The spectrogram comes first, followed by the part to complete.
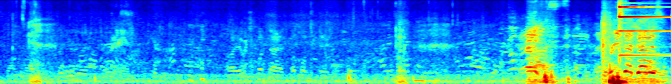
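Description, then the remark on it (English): A single bright bell, rung to mark a pitch at a baseball game, rings out loudly near the end, its clear tone lingering after a soft background of murmuring voices and low crowd noise. “I haven't necessarily been following this bell on the pitch thing, but when I remember, there's a pounder into the ground.”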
